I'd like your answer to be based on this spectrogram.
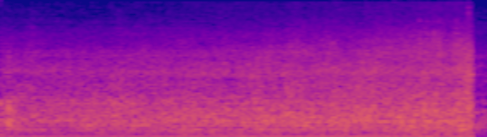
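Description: Broccoli sizzles in a hot pan while being stirred, giving a steady, dense hiss of frying close by that carries evenly throughout with no talking.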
